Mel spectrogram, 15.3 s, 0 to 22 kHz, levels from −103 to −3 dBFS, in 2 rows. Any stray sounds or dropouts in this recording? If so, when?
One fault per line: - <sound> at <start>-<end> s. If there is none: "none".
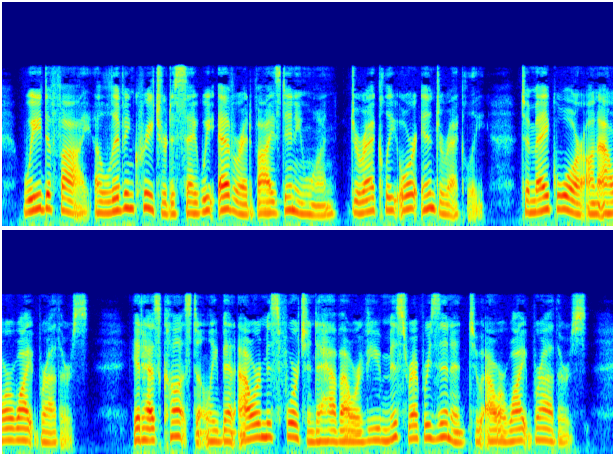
none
